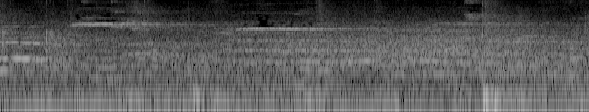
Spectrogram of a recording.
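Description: Sports hall ambience during a volleyball tournament: volleyballs bouncing on the hardwood floors, short high sneaker squeaks, and a murmur of crowd chatter over a steady low hum, with a few ball thuds near the end.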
